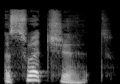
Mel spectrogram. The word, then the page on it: a sweatshirt: British English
